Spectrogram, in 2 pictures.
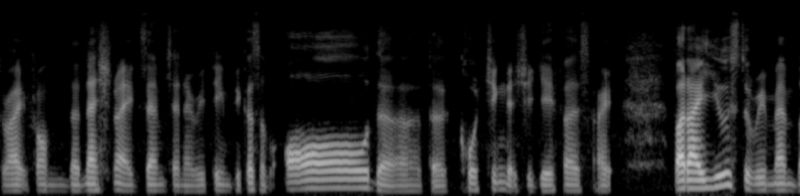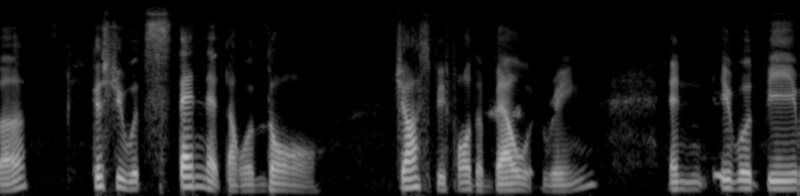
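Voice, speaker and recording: A man, chatting as a guest on a video call, animated and tagging his sentences with "right?". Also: mid-range voice, dry recording, low-quality recording. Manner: animated, frequent "right?" tags. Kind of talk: casual storytelling in an interview. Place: home room on video call.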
